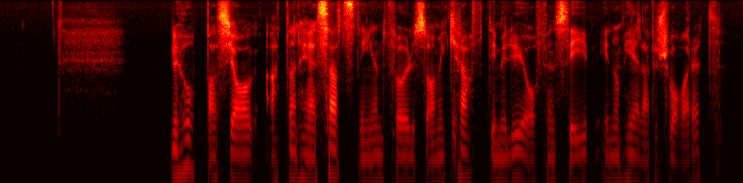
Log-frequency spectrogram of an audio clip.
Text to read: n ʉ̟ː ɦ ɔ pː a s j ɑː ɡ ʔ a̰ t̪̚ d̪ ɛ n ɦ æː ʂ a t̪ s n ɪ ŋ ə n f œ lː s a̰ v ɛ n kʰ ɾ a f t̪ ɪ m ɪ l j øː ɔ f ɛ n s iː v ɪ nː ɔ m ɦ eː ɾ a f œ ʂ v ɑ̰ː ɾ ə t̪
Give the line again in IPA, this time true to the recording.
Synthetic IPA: n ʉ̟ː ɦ ɔ pː a s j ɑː ɡ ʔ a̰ t̪̚ d̪ ɛ n ɦ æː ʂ a t̪ s n ɪ ŋ ə n f œ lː s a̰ v ɛ n kʰ ɾ a f t̪ ɪ m ɪ l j øː ɔ f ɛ n s iː v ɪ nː ɔ m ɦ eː l a f œ ʂ v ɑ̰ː ɾ ə t̪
